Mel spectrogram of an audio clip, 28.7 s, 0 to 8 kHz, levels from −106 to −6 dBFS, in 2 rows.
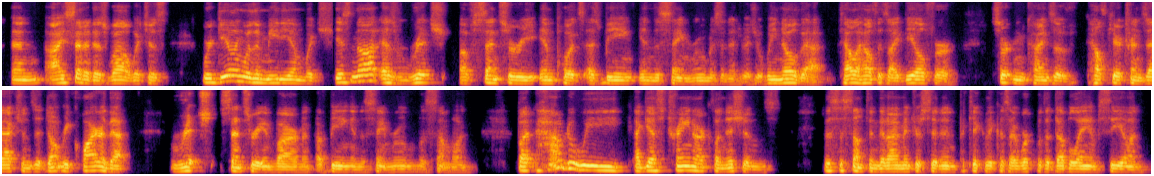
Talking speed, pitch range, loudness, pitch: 170 wpm, 105-135 Hz, -19 LUFS, 115 Hz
